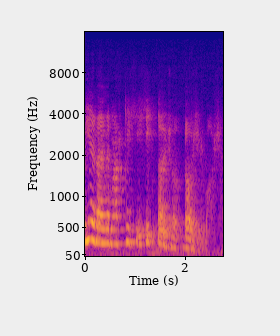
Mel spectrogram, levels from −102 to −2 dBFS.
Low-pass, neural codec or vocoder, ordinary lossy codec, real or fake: 14.4 kHz; vocoder, 44.1 kHz, 128 mel bands, Pupu-Vocoder; none; fake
